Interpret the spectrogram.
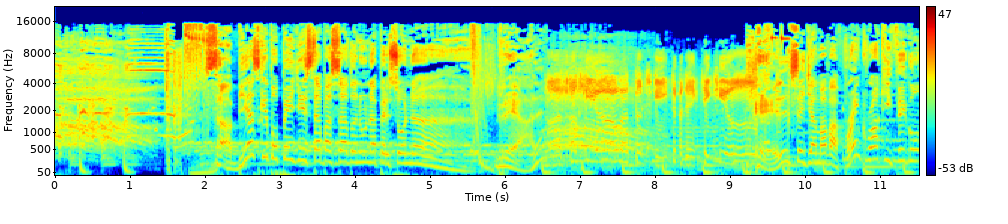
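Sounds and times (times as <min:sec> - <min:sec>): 
laughter: 0:00.0 - 0:01.1, 0:06.4 - 0:08.4
rooster crowing and clucking: 0:00.0 - 0:01.8
speech: 0:02.0 - 0:11.5.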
